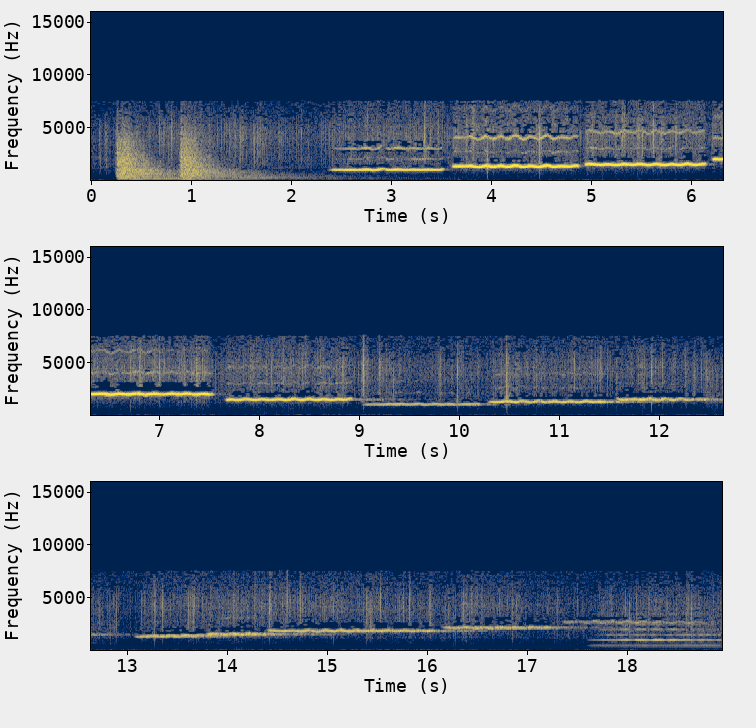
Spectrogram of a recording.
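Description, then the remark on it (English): A clear whistled melody, the signature tune of the Household Finance Corporation program The Whistler, rises and falls through a series of sustained notes, some gliding between pitches, ending on a lower tone. A brief low thump opens the passage; no one speaks. “Let That Whistle be your invitation to listen to the Household Finance Corporation program, The Whistler, each week over these stations.”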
